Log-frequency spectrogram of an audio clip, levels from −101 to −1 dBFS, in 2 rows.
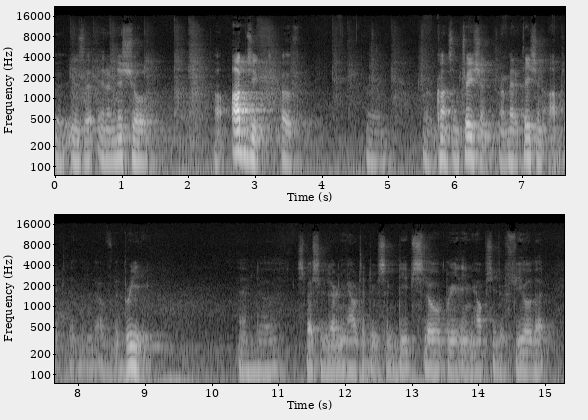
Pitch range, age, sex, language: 105-125 Hz, 60-79, male, English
